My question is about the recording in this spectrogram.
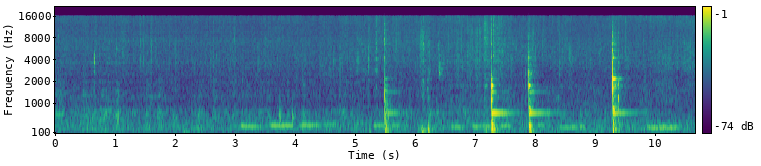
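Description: A wooden spatula stirring and lifting cooked green beans in a pan. In the second half it knocks sharply against the pan a handful of times, each knock ringing briefly, and the last is the loudest.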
